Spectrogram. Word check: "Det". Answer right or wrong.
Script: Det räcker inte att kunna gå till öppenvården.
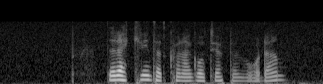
right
